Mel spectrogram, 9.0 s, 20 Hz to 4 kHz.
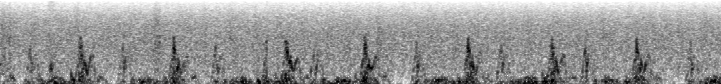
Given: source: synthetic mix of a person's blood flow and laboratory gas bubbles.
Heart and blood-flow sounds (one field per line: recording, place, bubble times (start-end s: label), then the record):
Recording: Doppler ultrasound of blood flow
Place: precordium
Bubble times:
0.60-0.70 s: bubbles
From the record:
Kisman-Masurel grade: 113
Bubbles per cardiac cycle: 1 to 2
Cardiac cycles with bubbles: 1 to 10%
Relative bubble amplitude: loud (0.450 to 0.775)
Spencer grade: 1 (occasional bubble signal discernible with the cardiac motion signal, with majority of cardiac periods free of bubbles)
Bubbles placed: only in the low amplitude regions of the cardiac cycle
